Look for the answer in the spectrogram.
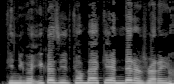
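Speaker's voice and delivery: high, loud mock call to dinner; imitated dad calling. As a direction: holler it like a parent fetching the kids. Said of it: "he's like".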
